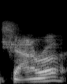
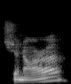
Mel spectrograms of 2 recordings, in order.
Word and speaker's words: Shannara: And it made I found out maybe 7 years ago that Terry pronounces it Shannara and not Shannara.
